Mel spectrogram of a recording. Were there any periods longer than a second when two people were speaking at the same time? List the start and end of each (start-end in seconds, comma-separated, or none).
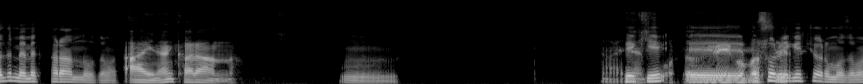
6.2-8.0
